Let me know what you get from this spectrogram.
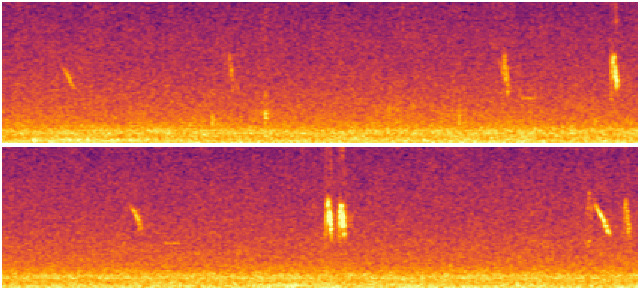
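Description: Near silence: faint outdoor hiss with short, high call notes from a small bird every second or two, the loudest a quick double note about six and a half seconds in.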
